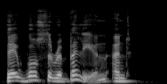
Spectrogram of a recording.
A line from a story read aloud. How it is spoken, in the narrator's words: said the angel stiffly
